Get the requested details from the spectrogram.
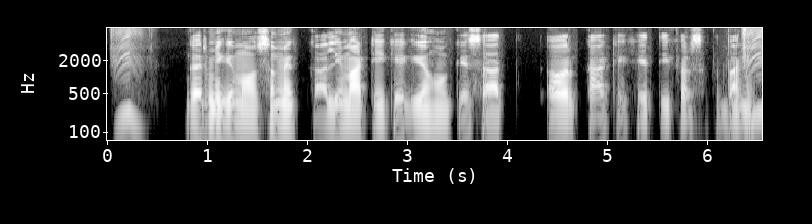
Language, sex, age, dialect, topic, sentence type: Bhojpuri, male, 18-24, Western, agriculture, question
